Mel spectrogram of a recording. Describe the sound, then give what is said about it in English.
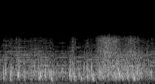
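Rapid, rhythmic hoofbeats of the galloping horse Silver, surging ahead of other riders' horses, pound steadily in a continuous drumming run of thuds with no pauses and no voices over it. “With a great surge of speed, the mighty Silver plunged ahead of Tom Bates' horse.”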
